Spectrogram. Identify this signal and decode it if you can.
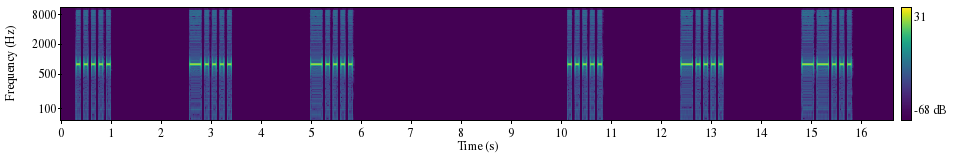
Morse code, heard as a keyed tone, about 16 wpm, spaced as for 5 wpm, 800 Hz. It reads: 566 567
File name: RSTs / RST-mp3s / Various RST @5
